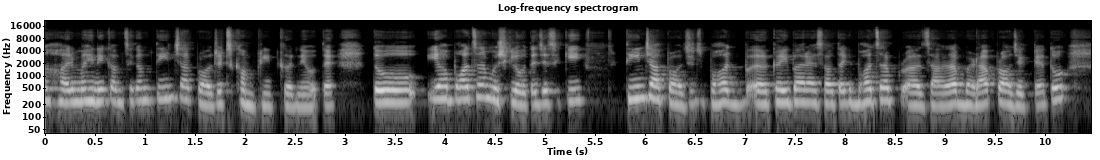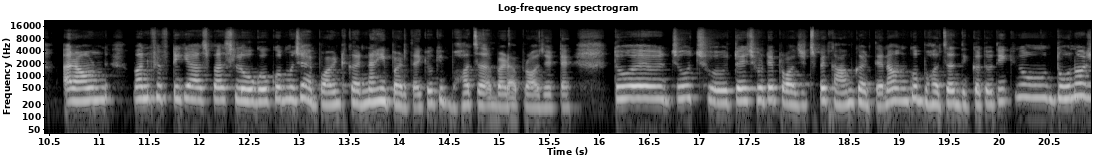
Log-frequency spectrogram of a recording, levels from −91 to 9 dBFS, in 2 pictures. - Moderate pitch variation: Yes, average, 4.1 semitones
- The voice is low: No, high, 230 Hz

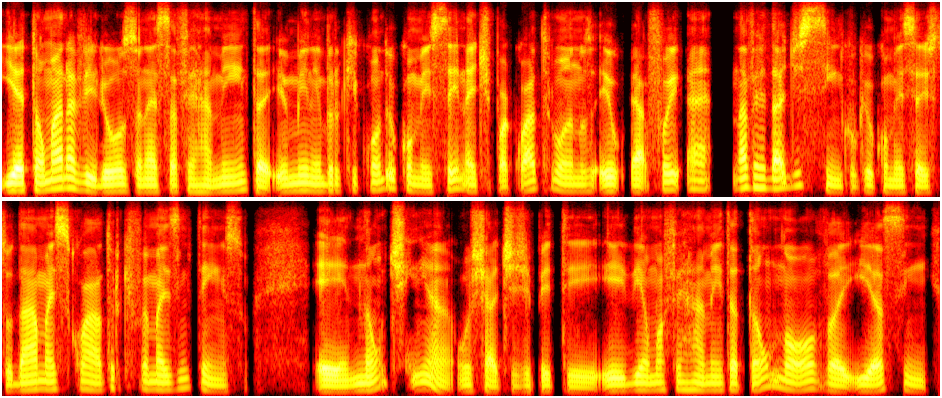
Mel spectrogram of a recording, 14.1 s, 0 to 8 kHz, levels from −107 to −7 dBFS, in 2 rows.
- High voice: No, low, 105 Hz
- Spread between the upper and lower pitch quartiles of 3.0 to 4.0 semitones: Yes, average, 3.3 semitones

